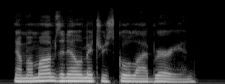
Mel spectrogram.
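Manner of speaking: ordinary talk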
